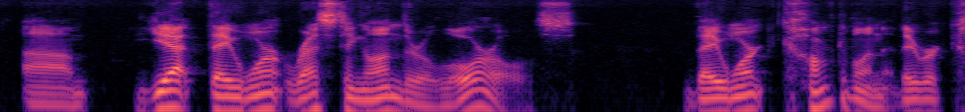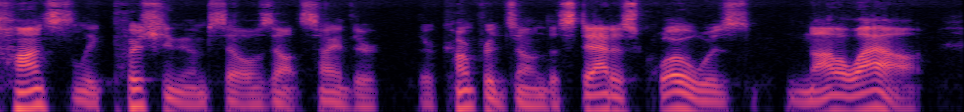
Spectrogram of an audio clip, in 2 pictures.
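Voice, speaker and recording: This man's very deep, low voice moves at a fairly quick pace with lively intonation. The sound is dry and close, with no echo. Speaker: author and podcast host, former radio host. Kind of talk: interview on a livestreamed show.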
